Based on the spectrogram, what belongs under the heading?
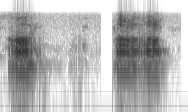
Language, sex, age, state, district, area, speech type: Nepali, male, 60+, West Bengal, Kalimpong, rural, conversation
